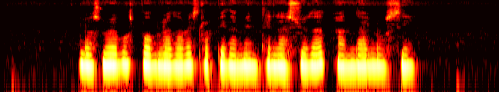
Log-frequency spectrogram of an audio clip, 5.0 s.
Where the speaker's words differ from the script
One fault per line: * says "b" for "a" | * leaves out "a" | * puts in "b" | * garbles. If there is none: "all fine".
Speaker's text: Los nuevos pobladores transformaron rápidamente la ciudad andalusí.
* leaves out "transformaron"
